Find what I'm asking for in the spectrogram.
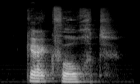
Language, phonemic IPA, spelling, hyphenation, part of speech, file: Dutch, /ˈkɛrk.foːxt/, kerkvoogd, kerk‧voogd, noun, Nl-kerkvoogd.ogg
- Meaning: 1. prelate 2. churchwarden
